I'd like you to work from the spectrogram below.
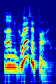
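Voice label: "ungratified", British English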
